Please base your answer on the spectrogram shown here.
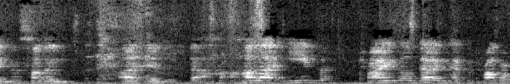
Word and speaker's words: Halaib Triangle: of the area in the southern is the Halaib Triangle. Doug, is that the proper pronunciation?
